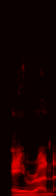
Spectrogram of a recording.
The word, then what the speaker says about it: Aaron: A-Run. It took me a while too. So it pronounced, I had never heard it, but it's like instead of B-Run, it's A-Run.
